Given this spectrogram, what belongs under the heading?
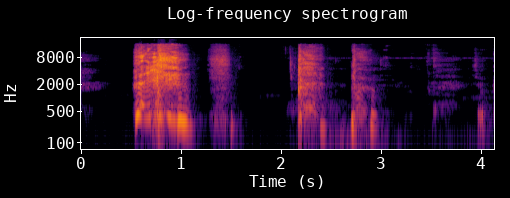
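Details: A forceful sneeze, then a second explosive burst and sniffling, deliberately set off by tickling the nose with a grass flower, with eyes and nose watering; induced sneezing.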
